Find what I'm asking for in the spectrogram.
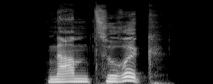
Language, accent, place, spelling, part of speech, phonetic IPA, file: German, Germany, Berlin, nahm zurück, verb, [ˌnaːm t͡suˈʁʏk], De-nahm zurück.ogg
- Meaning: first/third-person singular preterite of zurücknehmen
